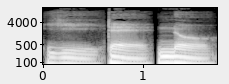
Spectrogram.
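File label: "yiteno", concatenated syllables; Affixing experiment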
